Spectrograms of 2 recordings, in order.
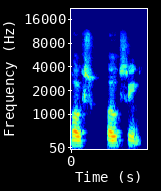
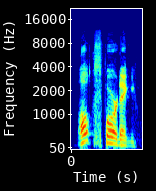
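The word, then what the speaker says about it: Volkssporting: And just because of visibility, maybe people have not seen or know very much about Volksing. I'm saying it wrong. How do you say it again, Dave? Volksporting. Volksporting, yes. I mean, I had to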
